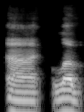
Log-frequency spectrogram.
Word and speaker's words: LOVB: League One Volleyball, LOVB, or Love Volleyball as they say.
